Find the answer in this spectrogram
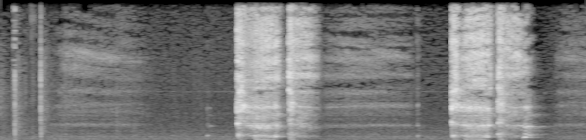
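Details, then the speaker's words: Two harsh bursts of forceful, repeated coughing separated by a quiet pause; a woman's coughing fit after inhaling part of a sandwich, leaving her lightheaded and feeling food in her lungs. "oh i was just eating a sandwich and i inhaled part of it i thought i was gonna choke to death"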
